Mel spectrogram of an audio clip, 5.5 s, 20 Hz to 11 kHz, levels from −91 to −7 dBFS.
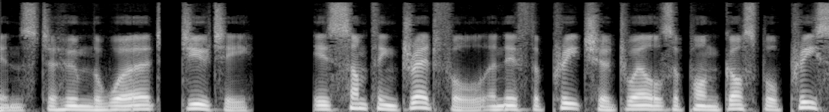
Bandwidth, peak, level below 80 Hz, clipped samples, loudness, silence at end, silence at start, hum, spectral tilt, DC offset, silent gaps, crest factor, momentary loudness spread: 10.5 kHz; -4 dBFS; -40 dBFS; under 0.1%; -20 LUFS; 0 s; 0 s; none; -6 dB/octave; under 0.1%; 1.07-1.16 s, 1.71-2.07 s; 16 dB; 6 LU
